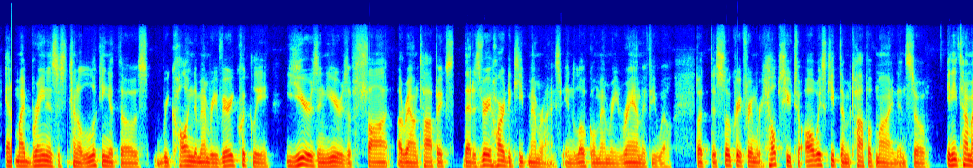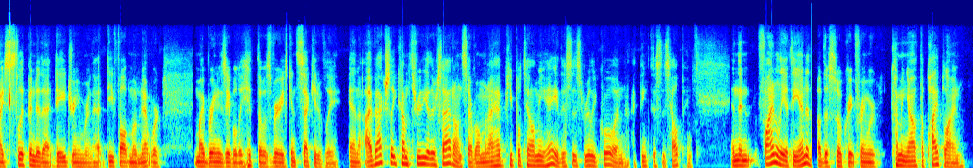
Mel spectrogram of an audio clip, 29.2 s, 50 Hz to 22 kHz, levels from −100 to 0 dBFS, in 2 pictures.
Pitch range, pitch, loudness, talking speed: 95-120 Hz, 105 Hz, -16 LUFS, 240 wpm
